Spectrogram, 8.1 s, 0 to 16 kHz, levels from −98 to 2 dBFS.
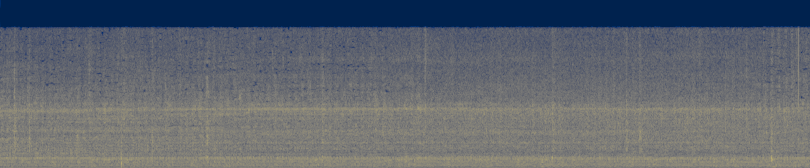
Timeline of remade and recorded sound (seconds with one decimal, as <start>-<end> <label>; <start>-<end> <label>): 0.0-3.9 recorded; 3.9-7.6 remade; 7.6-8.1 recorded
